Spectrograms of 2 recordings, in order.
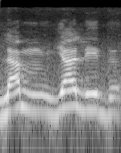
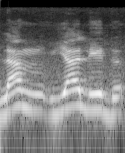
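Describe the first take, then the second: No difference in how they are said.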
